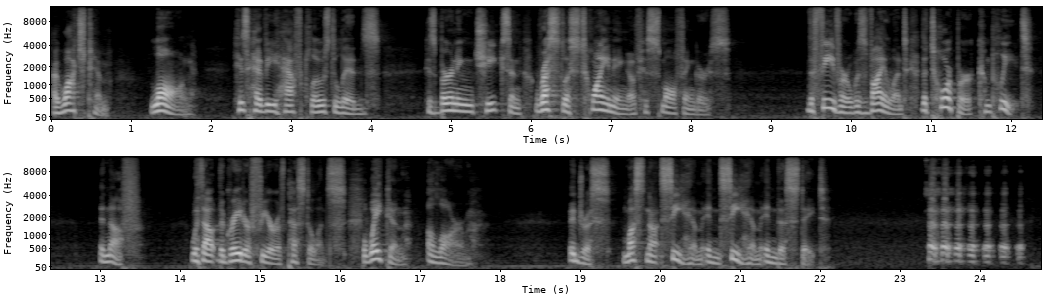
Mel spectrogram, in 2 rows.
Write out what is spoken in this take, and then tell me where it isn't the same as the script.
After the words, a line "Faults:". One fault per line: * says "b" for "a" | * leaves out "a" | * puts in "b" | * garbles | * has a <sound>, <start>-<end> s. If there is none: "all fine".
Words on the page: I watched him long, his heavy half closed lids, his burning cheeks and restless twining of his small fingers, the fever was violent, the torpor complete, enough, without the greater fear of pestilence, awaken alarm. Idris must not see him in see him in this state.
I watched him long, his heavy half closed lids, his burning cheeks and restless twining of his small fingers, the fever was violent, the torpor complete, enough, without the greater fear of pestilence, awaken alarm. Idris must not see him in see him in this state.
Faults:
* has a laugh, 23.3-24.6 s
